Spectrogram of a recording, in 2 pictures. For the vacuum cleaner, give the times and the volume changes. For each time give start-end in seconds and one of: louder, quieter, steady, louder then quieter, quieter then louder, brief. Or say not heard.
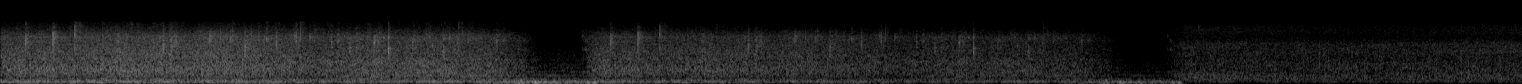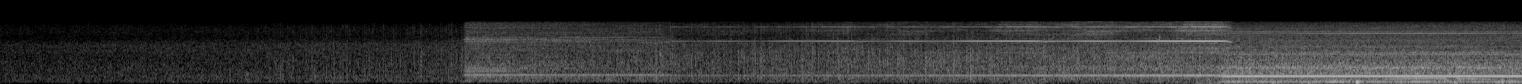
19.9-30.4 louder.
